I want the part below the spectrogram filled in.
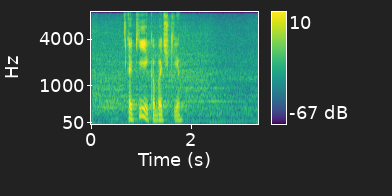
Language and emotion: Russian, neutral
